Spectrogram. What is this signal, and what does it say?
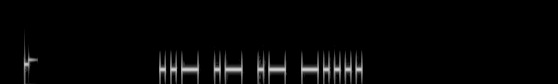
Morse code, heard as a keyed tone, about 22 wpm, 700 Hz. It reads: UAA6
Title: All Cut Numbers - 4-Digit 22wpm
